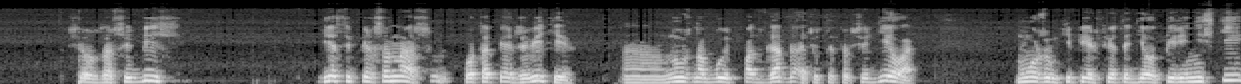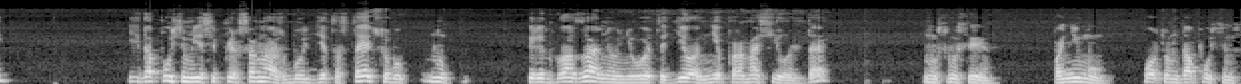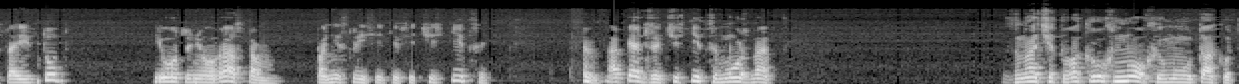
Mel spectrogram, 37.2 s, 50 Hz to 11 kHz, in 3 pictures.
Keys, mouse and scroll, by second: 0.9 space, 2.7 space, 3.1-5.5 middle drag, 6.4-7.7 middle drag, 8.7 shift+click, 10.7-12.6 drag, 13.2-14.5 middle drag, 15.5 shift+middle click, 17.1 middle click, 18.0 space, 19.3 middle click, 22.1-24.1 shift+middle drag, 25.2 space, 26.8 space, 28.3-29.6 middle drag.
